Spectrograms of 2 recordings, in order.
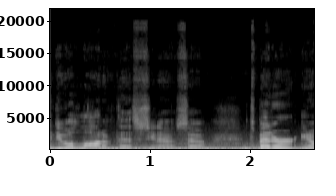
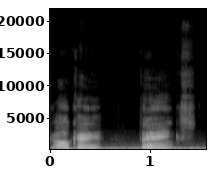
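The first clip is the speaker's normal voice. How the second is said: high cheerful worker; 9 semitones higher than usual. Retold or imitated. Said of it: "she's like".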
